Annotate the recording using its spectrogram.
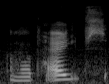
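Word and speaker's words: Pepys: a young countess um samuel pipes uh this uh samuel uh pipes as p-e-p-y-s i think that's how you say it um he described the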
